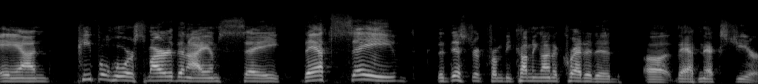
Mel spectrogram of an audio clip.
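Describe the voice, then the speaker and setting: Loud and at a high pitch, a man speaks at a fairly slow pace with lively intonation and a bright, sharp tone, captured in a very clean recording with a silent background. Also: dry, close sound with no echo. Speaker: school board candidate. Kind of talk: candidate forum answer.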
